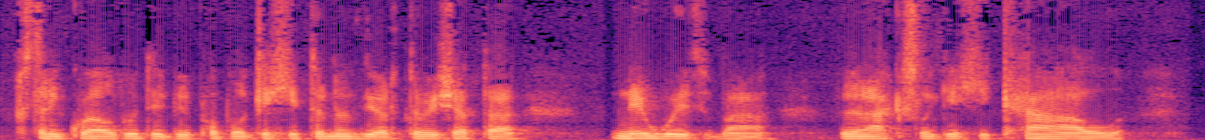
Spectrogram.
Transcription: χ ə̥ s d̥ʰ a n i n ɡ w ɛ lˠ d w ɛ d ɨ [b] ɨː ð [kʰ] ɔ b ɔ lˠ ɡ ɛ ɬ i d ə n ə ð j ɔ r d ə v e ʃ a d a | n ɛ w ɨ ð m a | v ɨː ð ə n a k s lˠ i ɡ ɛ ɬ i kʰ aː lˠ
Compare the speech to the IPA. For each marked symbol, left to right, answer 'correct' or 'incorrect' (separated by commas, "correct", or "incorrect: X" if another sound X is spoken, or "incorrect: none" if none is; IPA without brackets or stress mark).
correct, incorrect: pʰ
